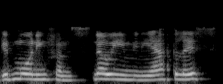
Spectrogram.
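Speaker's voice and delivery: ordinary delivery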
